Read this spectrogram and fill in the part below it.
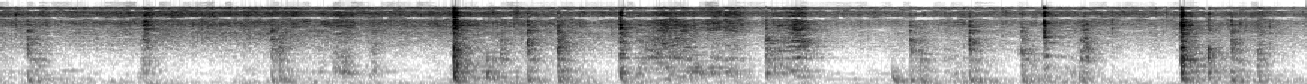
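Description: Masala with fresh coriander is stirred in a pan for a quick masala pav snack, with soft sizzling under a series of sharp spoon scrapes and taps against the metal.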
